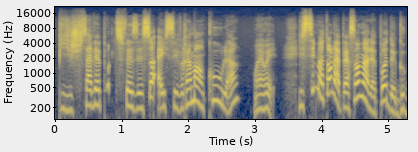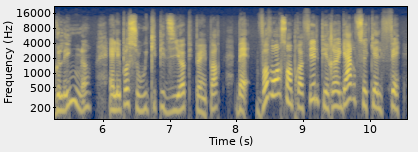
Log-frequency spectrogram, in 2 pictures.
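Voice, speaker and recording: A woman with a Québécois accent, hosting a casual solo podcast in a chatty, animated way and laughing at herself. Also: mid-range voice, fairly quick, no room sound. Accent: Québécois French. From Quebec. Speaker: podcast host and marketing coach.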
